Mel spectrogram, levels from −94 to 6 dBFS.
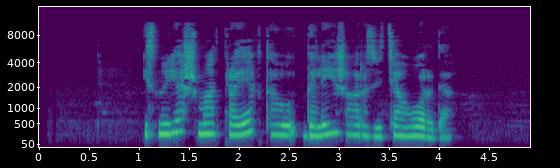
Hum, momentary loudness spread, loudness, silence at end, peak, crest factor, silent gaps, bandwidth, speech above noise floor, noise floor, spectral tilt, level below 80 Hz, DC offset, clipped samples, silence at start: none; 8 LU; -30 LUFS; 0.8 s; -14 dBFS; 18 dB; none; 11 kHz; 45 dB; -75 dBFS; -4.5 dB/octave; -80 dBFS; under 0.1%; under 0.1%; 1.05 s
